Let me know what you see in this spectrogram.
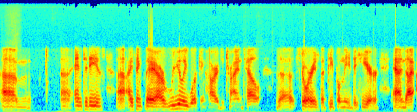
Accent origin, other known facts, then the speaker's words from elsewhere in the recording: Wisconsin, United States; I grew up in Wisconsin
